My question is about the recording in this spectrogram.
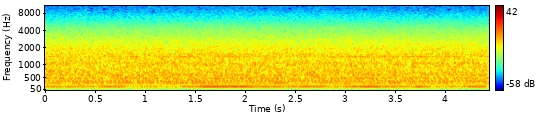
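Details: Arno Silence Force 40 cm fan at maximum speed: a loud, steady rushing hum with an even low tone and no rise and fall, which is normal; an oscillating loud-soft noise would indicate a fault.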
